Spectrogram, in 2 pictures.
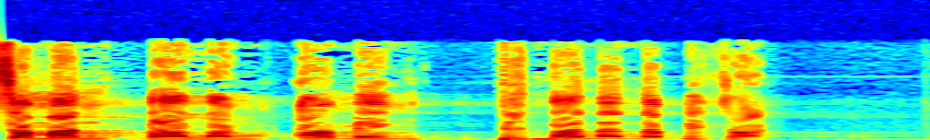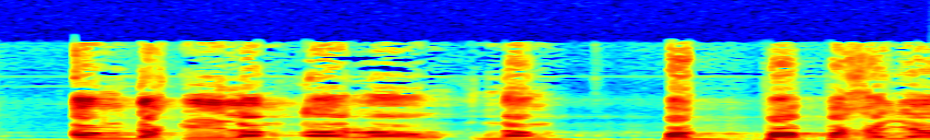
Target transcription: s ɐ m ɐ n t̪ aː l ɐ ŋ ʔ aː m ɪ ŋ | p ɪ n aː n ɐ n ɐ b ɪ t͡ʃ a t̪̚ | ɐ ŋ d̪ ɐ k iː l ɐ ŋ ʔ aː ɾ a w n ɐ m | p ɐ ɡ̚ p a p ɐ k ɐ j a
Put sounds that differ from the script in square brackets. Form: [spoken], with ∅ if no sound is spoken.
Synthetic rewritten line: s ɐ m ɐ n t̪ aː l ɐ ŋ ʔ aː m ɪ ŋ | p ɪ n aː n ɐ n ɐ b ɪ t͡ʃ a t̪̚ | ɐ ŋ d̪ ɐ k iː l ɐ ŋ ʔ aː ɾ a w n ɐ [ŋ] | p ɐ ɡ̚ p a p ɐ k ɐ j a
